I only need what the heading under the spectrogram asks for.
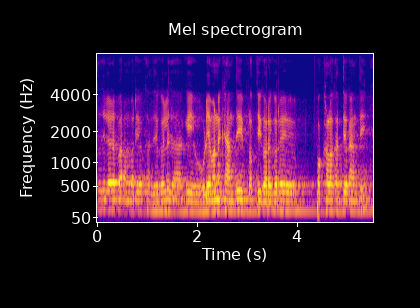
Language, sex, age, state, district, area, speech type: Odia, male, 18-30, Odisha, Khordha, rural, spontaneous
